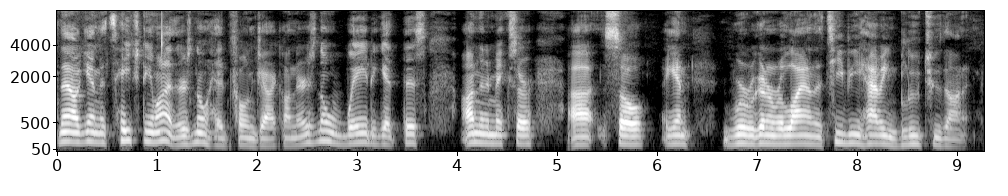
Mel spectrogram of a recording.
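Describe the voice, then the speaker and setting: A man hosting a tech how-to video, explaining things casually in a chatty, plain-spoken way with folksy turns of phrase. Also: medium pitch. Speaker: tech tutorial host.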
